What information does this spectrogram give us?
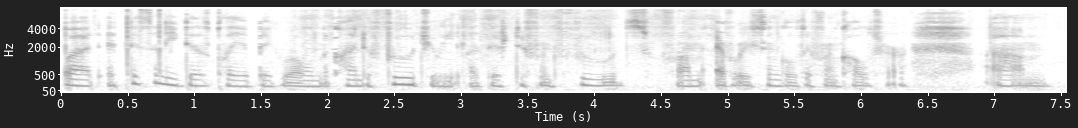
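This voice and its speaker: A woman from New York with an American accent, softly whispering an ASMR ramble with many fillers and pauses. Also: flat delivery, vocal fry, a little hiss or hum. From New York, USA. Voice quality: deep voice for a woman. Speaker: ASMR creator.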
